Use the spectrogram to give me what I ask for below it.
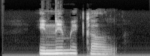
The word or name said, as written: inimical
